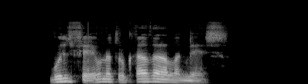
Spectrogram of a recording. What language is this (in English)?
Catalan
